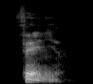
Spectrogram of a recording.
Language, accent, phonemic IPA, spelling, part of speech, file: French, France, /fɛɲ/, feigne, verb, LL-Q150 (fra)-feigne.wav
- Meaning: first/third-person singular present subjunctive of feindre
